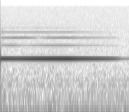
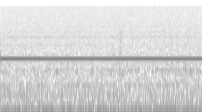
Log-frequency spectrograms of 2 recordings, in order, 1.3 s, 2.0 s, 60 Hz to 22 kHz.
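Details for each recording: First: 1981 DNT B40 UK FM CB radio base after capacitor replacement and transmit/frequency alignment: test tone in receive audio sounds harsh and buzzy, distorted; assumed because receiver (detector) not yet aligned. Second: 1981 DNT B40 UK FM CB radio base after repair and receiver alignment: steady clean test tone over faint even hiss, no garble; 12 dB at 1 microvolt sensitivity, previously garbled; receiver working properly.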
